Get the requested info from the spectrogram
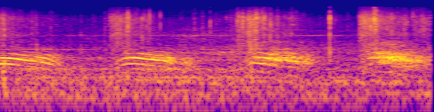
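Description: A crow cawing four times in an even series, the caws a little over half a second apart.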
